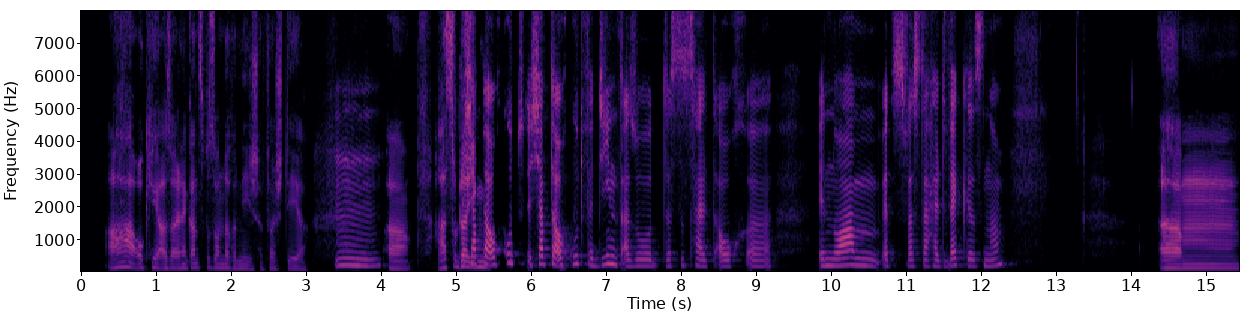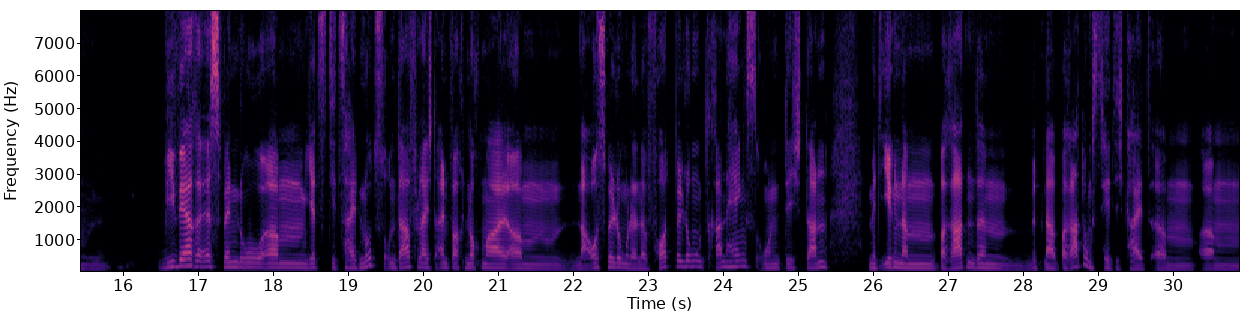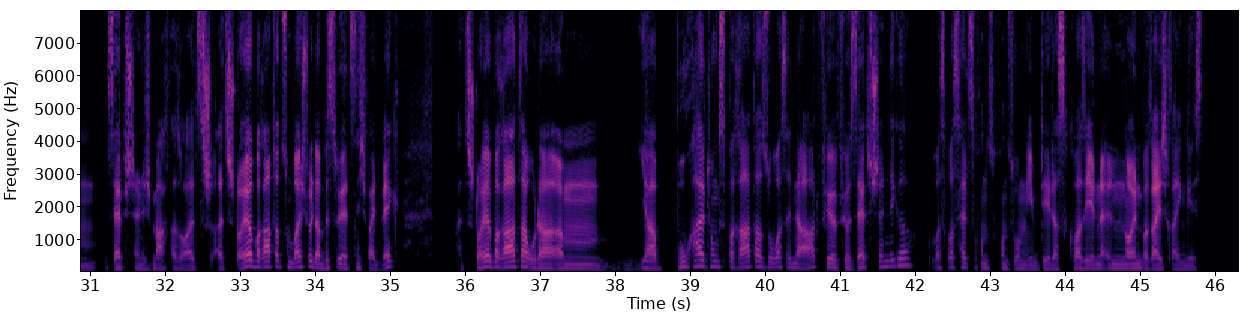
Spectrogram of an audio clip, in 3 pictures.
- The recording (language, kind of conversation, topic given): German, advice, Wie kann ich nach Rückschlägen schneller wieder aufstehen und weitermachen?
- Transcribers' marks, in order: drawn out: "Ähm"; other background noise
